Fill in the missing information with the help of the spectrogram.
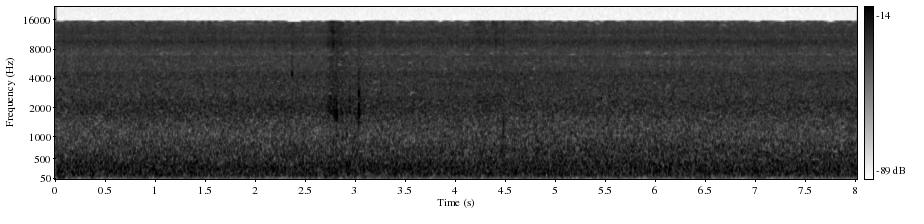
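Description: Steady rush of water from a rocky forest stream, with a brief faint click about three seconds in.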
